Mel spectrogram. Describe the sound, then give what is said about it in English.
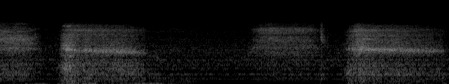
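Slow, deep breaths drawn in and pushed out during a breathing exercise, emptying the lungs as slowly as possible; airy, with two fuller exhales standing out between quieter intakes of air; no talking. “So you're going to take 10 slow breaths, deep breaths, focus on breathing as slowly as possible until the lungs are completely empty.”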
